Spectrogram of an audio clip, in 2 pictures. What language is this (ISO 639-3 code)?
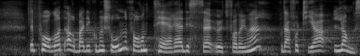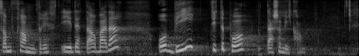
nor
